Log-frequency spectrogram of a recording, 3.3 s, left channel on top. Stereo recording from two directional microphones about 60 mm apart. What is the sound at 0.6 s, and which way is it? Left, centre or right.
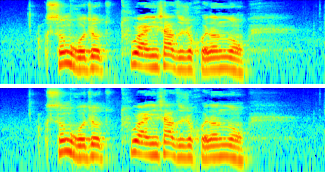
Speech, centre.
